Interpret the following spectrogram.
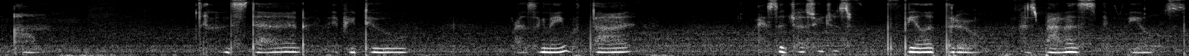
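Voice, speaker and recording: Whispering very slowly with long, frequent pauses, a woman swings widely in loudness against noticeable background noise. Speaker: ASMR creator. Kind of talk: ASMR ramble. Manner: soft-spoken.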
